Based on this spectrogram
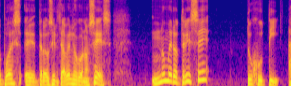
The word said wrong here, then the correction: Tuyutí: así se escribe. Discúlpame mi guaraní del interior. – 13 Tuyutí.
